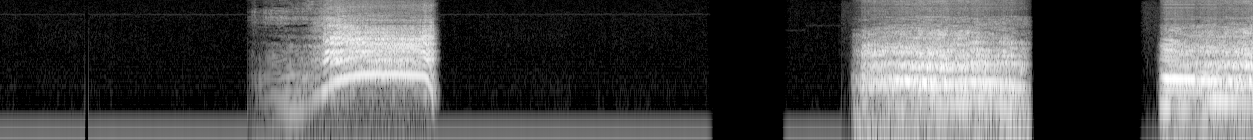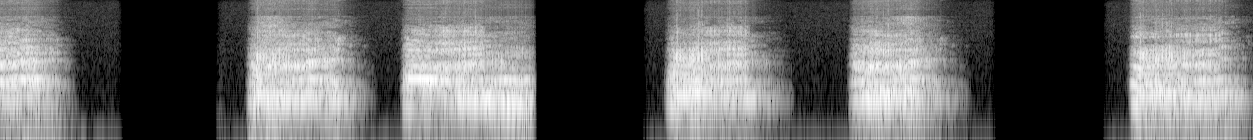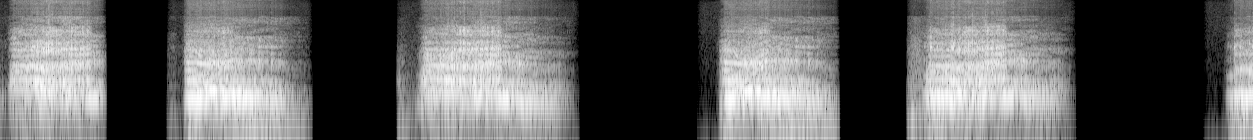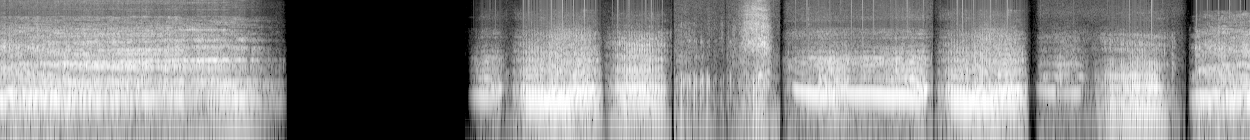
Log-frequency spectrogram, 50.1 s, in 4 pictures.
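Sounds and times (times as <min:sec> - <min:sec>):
animal roaring calls: 0:02.5 - 0:04.4, 0:08.5 - 0:10.3, 0:11.6 - 0:13.3, 0:15.0 - 0:17.9, 0:26.9 - 0:28.1, 0:29.2 - 0:30.8, 0:32.3 - 0:33.5, 0:34.2 - 0:35.8, 0:37.3 - 0:40.5, 0:42.3 - 0:50.0.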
